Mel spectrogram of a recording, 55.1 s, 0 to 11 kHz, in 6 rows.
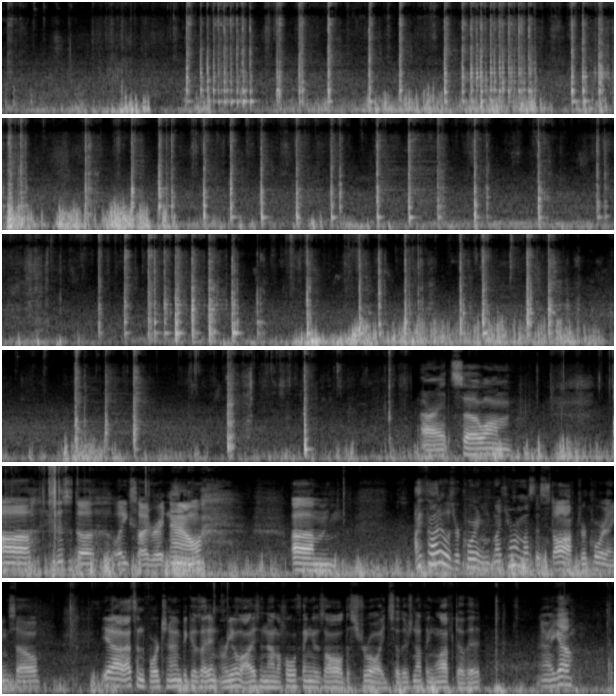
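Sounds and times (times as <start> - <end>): fan blades whacking a bat: 2.6 - 18.4, 19.8 - 27.1, 28.5 - 29.9.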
